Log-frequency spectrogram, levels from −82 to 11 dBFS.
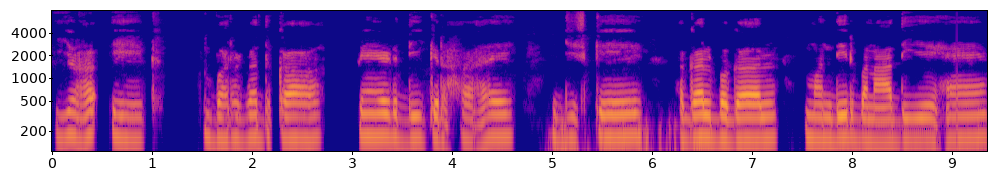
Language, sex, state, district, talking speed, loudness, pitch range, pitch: Hindi, male, Chhattisgarh, Balrampur, 90 wpm, -19 LUFS, 150-165 Hz, 155 Hz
